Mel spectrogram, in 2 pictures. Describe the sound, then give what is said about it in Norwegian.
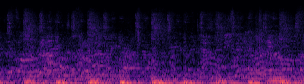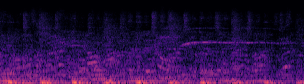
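Party chatter at a celebration in a home in Oslo at dusk, many overlapping voices talking and laughing steadily, with a low rhythmic thump of music underneath throughout. “Lyden av latter og musikk fyller luften.”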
